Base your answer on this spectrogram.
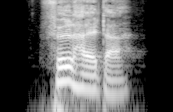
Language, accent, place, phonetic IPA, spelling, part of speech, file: German, Germany, Berlin, [ˈfʏlˌhaltɐ], Füllhalter, noun, De-Füllhalter.ogg
- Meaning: fountain pen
